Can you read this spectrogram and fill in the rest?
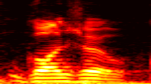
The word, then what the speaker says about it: Guangzhou: Did I say that right? – Guangzhou. – Guangzhou.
